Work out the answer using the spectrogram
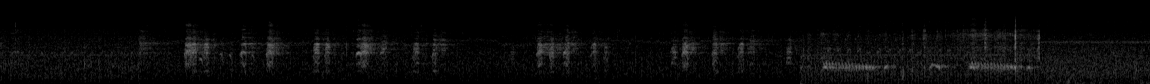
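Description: Birds calling: several bursts of rapid, scratchy chattering, then a few short, lower-pitched calls near the end.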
